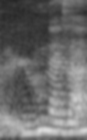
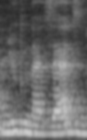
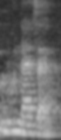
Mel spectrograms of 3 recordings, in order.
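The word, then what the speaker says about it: Lughnasadh: Alors déjà il faut savoir que comme beaucoup des mots celtiques, Lunasa ne se dit pas Lugnasad, donc comme ça s'écrit, mais du coup Lunasad, tout comme Samhain ne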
